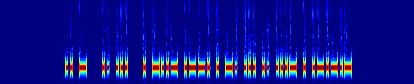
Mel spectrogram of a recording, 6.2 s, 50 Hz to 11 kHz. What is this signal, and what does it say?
Morse code, heard as a keyed tone, about 36 wpm, 700 Hz. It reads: IT IS EXPENSIVE.
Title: Sentences from Top 1000 Words - Review Part 6 - 35wpm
